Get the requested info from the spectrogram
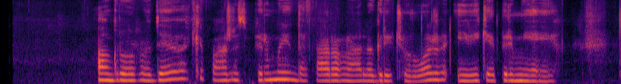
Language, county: Lithuanian, Utena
